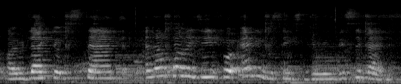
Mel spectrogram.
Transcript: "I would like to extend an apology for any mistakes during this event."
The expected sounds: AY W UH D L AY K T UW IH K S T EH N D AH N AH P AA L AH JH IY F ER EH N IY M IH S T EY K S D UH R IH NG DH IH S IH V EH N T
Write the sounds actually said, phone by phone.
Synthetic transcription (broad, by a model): AY W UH D L AY K T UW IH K S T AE N D AH N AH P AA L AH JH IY F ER EH N IY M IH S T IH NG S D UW IH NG DH IH S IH V EH N T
